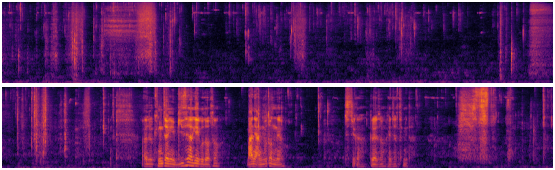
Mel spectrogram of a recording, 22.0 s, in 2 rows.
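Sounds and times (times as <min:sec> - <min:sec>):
wet chewing: 0:03.1 - 0:09.4.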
